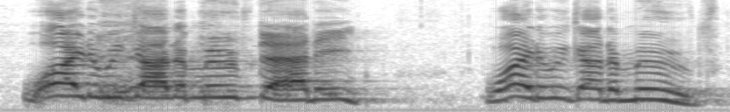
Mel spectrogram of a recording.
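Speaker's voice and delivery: put-on high, loud, pleading child voice; a crying little girl begging her daddy. Daughter in the car begging her daddy, high and pleading.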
